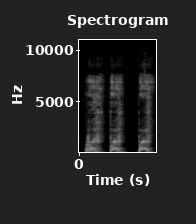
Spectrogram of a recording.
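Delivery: airy, short puffed woofs; pretend barking. Presenter in a dog mask for children, pretend barking. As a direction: bark like a playful dog. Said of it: "we can all say woof".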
